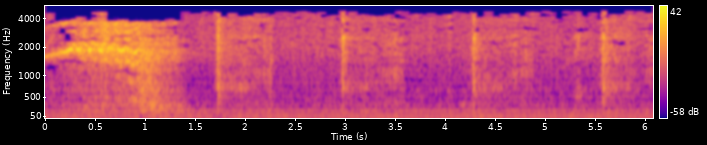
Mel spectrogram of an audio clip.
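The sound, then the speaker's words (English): A horse named Borky, presented as an educated horse and asked what two and two is, gives a loud whinny, then stamps its hoof four times at slow, even intervals over a faint steady background hum. “Yes, sir, that's really an educated horse.”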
